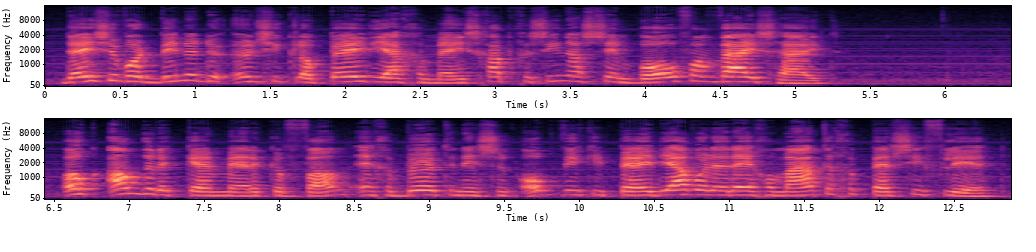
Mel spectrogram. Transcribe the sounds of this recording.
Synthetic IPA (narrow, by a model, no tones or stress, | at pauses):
dejzəʋɔrt̚bɪnəndəʔønsiklopeːdiaχəmejnsχɑpχəzinɑlˠsɪmboːlˠvɑnʋɛjsɦɛjt | ʔowkɑndəɾəkɛnmɛrkənvɑnɛnχəbøːɹtənɪsənɔpʋikipeːdijaʋɔɹdənreːχəlˠmaːtəχəpɛrsiflɪːrt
